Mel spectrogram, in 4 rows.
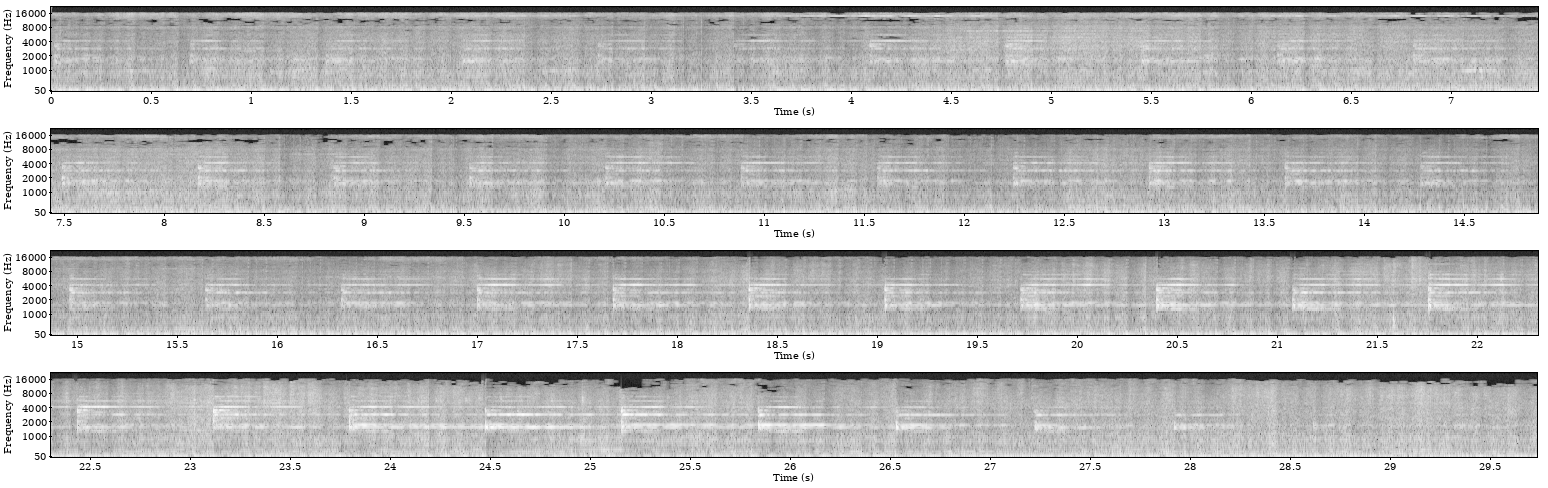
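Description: Union Pacific freight train led by GE ES44AC diesel locomotives rolling past close by, with a loud steady low rumble of engines and wheels on the rails. From about halfway through, as the boxcars pass, a high metallic squeal from the wheels rises and falls, strongest near the end.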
